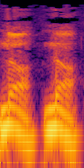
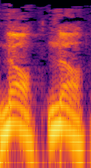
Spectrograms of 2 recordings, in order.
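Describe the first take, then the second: No difference in how they are said.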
